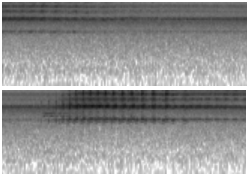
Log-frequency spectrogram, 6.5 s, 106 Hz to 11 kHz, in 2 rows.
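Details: Summer chorus of higurashi cicadas near the restricted area of Minamisoma, Fukushima, August 2011, very loud: steady ringing high tones, then rapid bright pulses burst in after four seconds over a low continuous rumble.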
